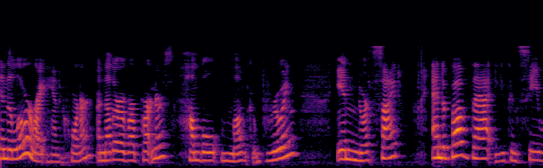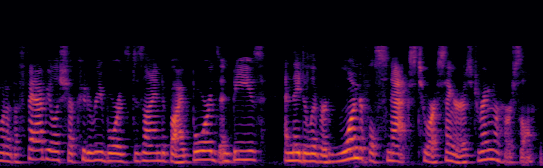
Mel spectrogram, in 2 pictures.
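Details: Adult woman; normal speech.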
